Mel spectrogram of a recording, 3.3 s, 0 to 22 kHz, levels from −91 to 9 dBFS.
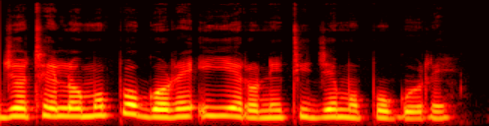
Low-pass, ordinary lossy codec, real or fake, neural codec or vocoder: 19.8 kHz; none; real; none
